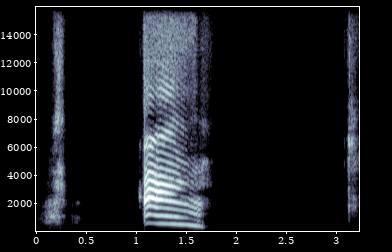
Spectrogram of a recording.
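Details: Female domestic cat arguing with her human: one drawn-out meow, bright and harmonic, sliding downward over about two-thirds of a second, with brief soft noises before and after in a quiet room.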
